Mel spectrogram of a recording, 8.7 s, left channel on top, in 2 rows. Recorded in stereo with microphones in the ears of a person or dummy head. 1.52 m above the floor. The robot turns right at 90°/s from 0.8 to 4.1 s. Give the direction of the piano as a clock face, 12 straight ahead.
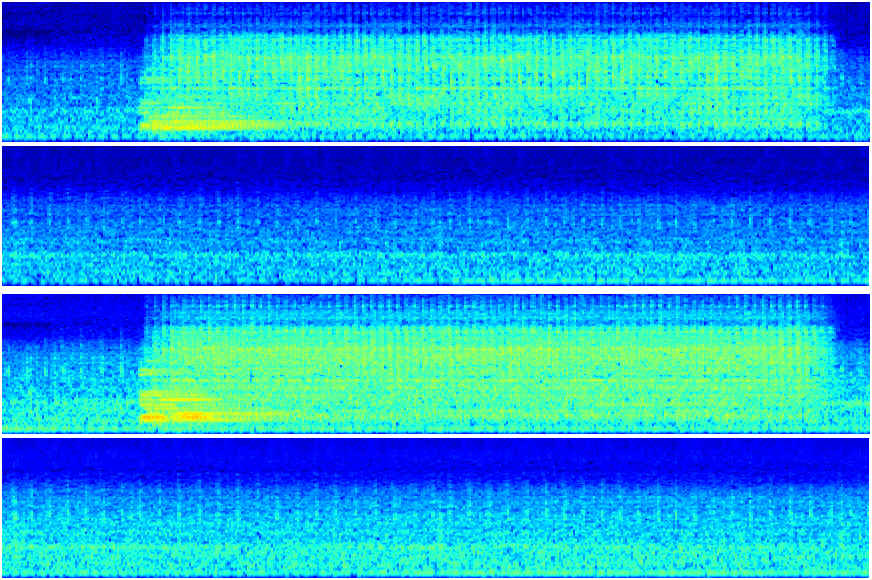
12 o'clock.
